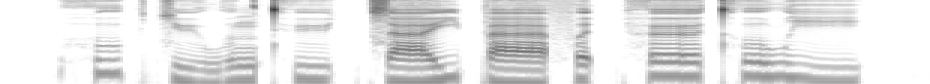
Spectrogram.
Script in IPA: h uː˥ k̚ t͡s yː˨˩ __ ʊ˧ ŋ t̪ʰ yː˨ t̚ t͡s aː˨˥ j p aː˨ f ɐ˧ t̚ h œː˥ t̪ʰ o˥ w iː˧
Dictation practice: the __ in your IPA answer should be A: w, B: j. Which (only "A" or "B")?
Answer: A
